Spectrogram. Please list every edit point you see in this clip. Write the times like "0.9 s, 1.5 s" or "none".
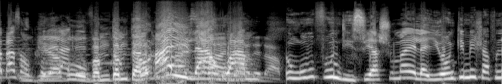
2.8 s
